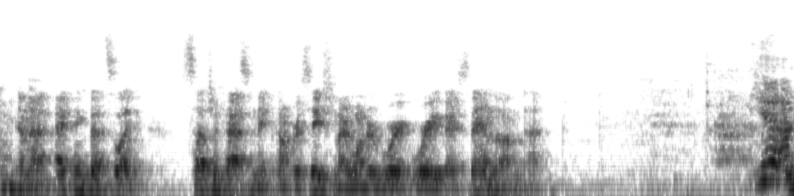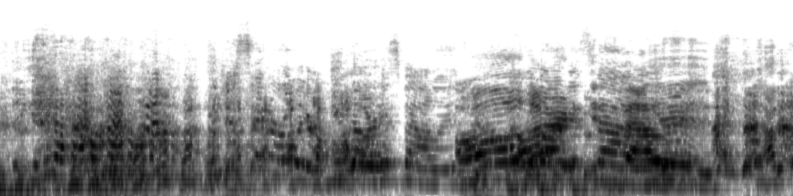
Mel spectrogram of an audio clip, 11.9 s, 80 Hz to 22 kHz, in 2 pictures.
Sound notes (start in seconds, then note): 5.5 all laughing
